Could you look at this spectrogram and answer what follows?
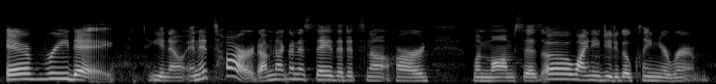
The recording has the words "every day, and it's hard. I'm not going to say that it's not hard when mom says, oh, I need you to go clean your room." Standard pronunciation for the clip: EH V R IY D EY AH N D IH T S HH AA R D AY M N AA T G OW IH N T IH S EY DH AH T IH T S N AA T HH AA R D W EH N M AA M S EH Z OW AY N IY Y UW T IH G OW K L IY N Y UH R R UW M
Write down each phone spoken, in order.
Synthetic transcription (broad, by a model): EH V R IY D EY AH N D IH T S HH AA R D AY M N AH T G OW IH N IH S EY DH AH T IH T S N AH T HH AA R D W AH N M AA M S EH Z OW AY N IY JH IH T IH G OW K L IY N Y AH R R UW M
